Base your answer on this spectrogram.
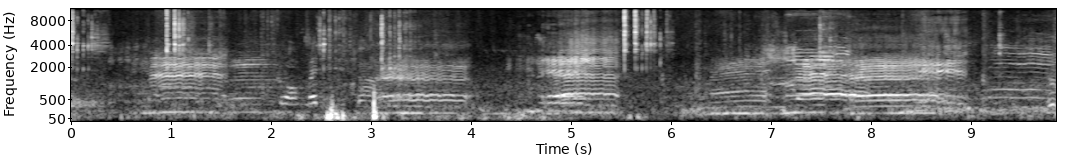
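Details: Sheep and lambs on a farm in May, several wavering harmonic bleats rising and falling across the clip, overlapping, with people talking nearby.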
